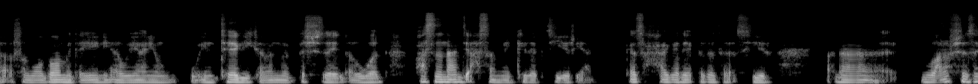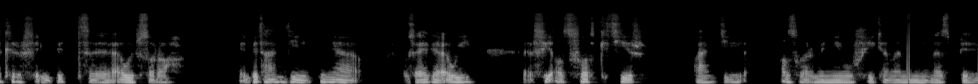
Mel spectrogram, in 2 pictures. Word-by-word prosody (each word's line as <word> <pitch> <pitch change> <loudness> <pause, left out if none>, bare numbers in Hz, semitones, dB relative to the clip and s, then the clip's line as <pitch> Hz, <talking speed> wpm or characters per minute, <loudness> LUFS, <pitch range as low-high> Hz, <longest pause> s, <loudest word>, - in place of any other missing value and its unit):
فالموضوع 100 +1 +3
مضايقني 105 +1 +2
أوي 100 0 +3
يعني 100 0 -1
وإنتاجي 100 +1 +4
كمان 100 0 0
ما 100 -1 +1
بقاش 125 +4 -2
زي 100 -2 +5
الأول 95 +1 +1 0.3
وحاسس 125 -1 +1
إن - - +7
أنا 115 - +7
عندي 115 0 +5
أحسن 105 - -3
من 100 -1 -2
كده 100 +1 -1
كتير 100 0 -2
يعني، - - -9 0.3
كذا 115 0 +3
حاجة 110 -1 +1
ليها 105 0 +3
كذا 110 -1 -1
تأثير. 100 -1 -2 0.6
أنا 100 -2 +1 0.4
ما 110 - 0
باعرفش 105 +6 +1
أذاكر 125 -1 0
في - - -4
البيت 95 -2 -4
أوي 95 +2 +3
بصراحة، 100 -2 -5 0.5
البيت 115 -1 0
عندي 110 0 0
الدنيا 105 0 -1 0.5
مُزعجة 105 +1 +2
أوي، 105 0 +3 0.6
في - - +1
أطفال - - -1
كتير 105 -1 -2 0.5
عندي 100 +2 -4 0.4
أصغر 105 -2 -2
منّي 100 0 +1
وفي 100 +1 -2
كمان 100 -1 -4 0.3
ناس 100 -1 -2
ب - - -8
100 Hz, 145 wpm, -27 LUFS, 100-110 Hz, 0.6 s, إن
